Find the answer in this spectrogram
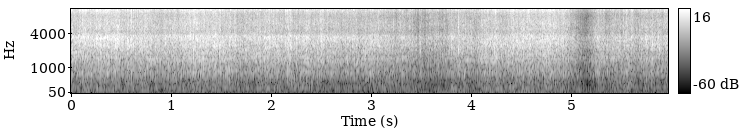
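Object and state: Nothing is struck.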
